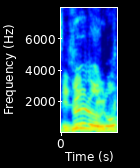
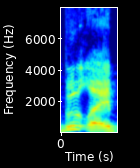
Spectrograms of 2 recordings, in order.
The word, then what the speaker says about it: Bootle: time and take DiCaprio Bootle. I'm not sure which. I really need to figure this out. It's Bootle. Greg calls it bootleg, but I've been pretty sure it's Bootle this whole time.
